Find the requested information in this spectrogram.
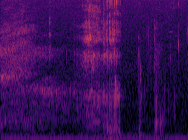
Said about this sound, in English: Anyway, sorry, that's me sipping a cup of tea. Uh, actually, it's coffee, decaf.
